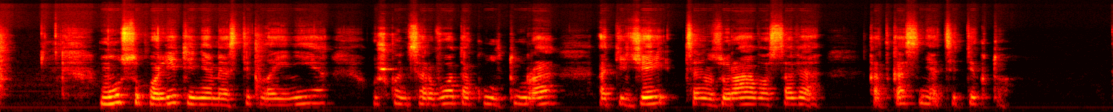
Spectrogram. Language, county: Lithuanian, Kaunas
